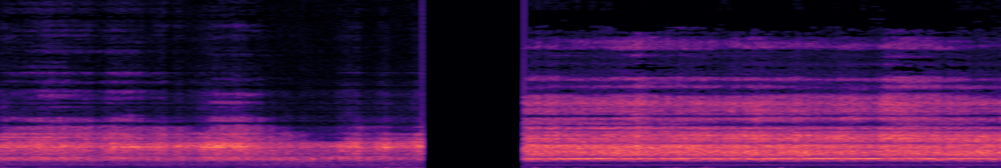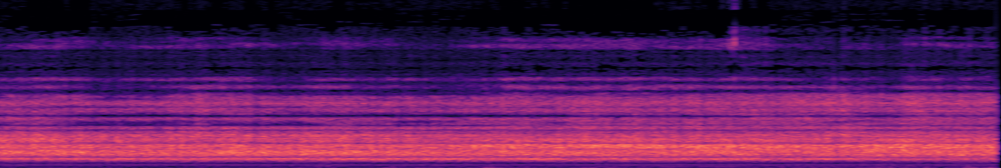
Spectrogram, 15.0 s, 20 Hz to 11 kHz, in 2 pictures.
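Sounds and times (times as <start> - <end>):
jet engines running: 4.0 - 15.0.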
